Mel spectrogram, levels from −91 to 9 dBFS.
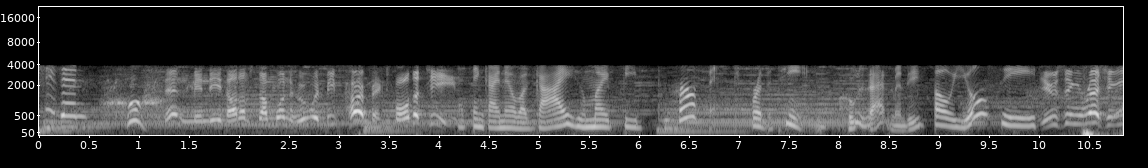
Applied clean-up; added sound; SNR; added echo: none; none; none; none.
